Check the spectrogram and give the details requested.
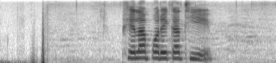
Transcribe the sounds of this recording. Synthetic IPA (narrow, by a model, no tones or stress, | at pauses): pʰelapɔɾekat̪ʰije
